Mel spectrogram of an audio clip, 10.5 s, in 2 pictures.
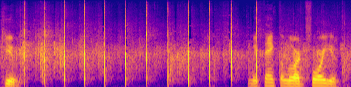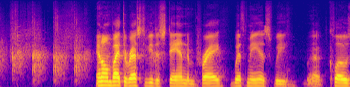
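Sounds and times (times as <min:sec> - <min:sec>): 
speech: 0:00.0 - 0:00.4, 0:03.7 - 0:05.2, 0:06.7 - 0:10.5
audience clapping: 0:00.0 - 0:07.9.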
